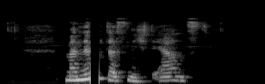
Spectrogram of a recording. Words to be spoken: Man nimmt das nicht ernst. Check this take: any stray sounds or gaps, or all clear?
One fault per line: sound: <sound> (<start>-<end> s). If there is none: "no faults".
sound: dropout (0.9-1.0 s)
